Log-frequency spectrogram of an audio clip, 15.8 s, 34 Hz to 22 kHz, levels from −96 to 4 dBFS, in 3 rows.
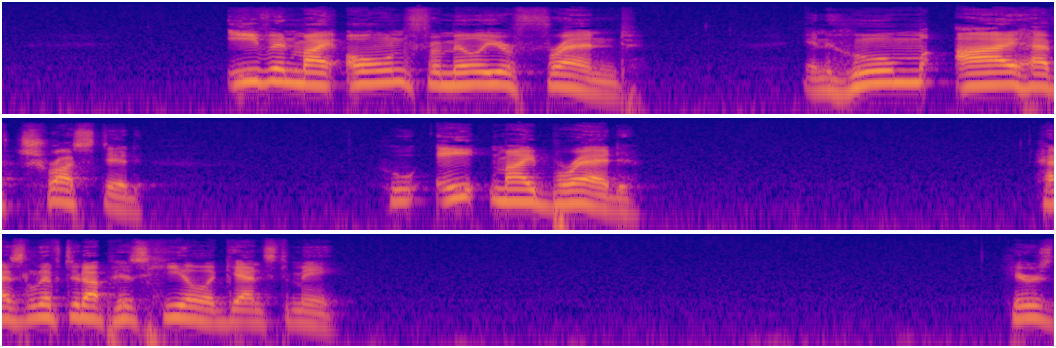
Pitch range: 135-215 Hz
